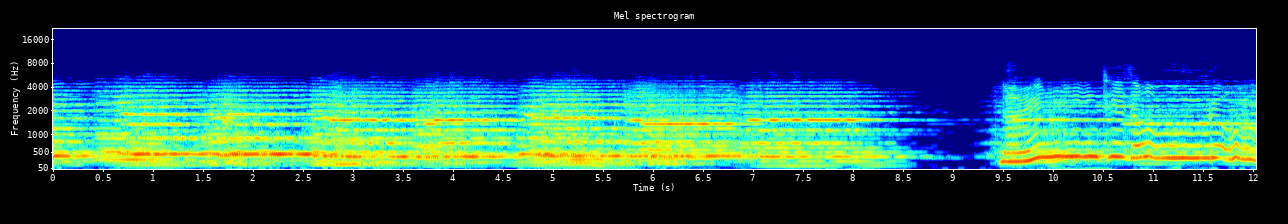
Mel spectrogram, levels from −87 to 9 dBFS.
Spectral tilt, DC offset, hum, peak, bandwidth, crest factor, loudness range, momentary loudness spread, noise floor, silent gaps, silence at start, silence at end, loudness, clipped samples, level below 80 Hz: -8.5 dB/octave; under 0.1%; none; -4 dBFS; 5.2 kHz; 12 dB; 3 LU; 7 LU; -56 dBFS; none; 0 s; 0 s; -14 LUFS; under 0.1%; -54 dBFS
